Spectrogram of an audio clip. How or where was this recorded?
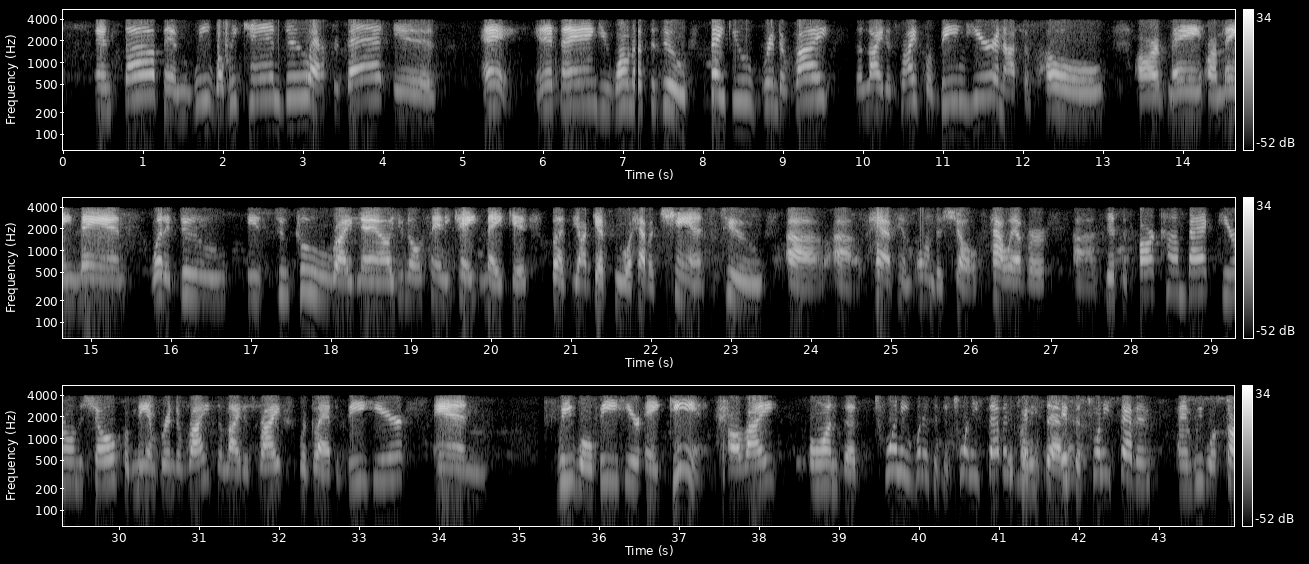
busy venue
